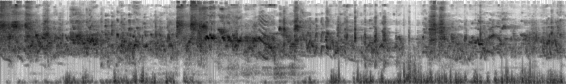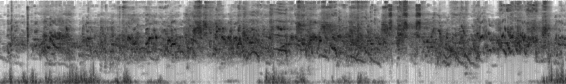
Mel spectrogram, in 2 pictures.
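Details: Budgerigars warbling and chattering, a dense continuous wash of scratchy, squeaky notes without pause, with low thumps and rumbles of handling noise underneath.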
